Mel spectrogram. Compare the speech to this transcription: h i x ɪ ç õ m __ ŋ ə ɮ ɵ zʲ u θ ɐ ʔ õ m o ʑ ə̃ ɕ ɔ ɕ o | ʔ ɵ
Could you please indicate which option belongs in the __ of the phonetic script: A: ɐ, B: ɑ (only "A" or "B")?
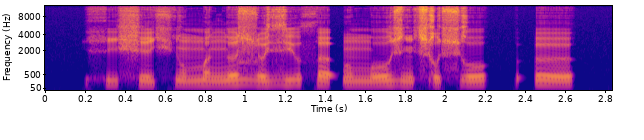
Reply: A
